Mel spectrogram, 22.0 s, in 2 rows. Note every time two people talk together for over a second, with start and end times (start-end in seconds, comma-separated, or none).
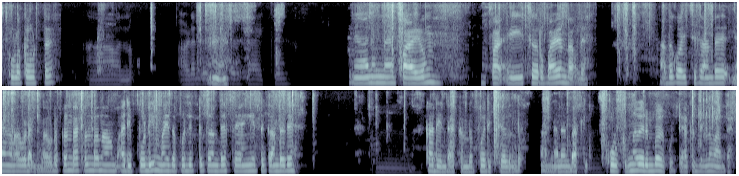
none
